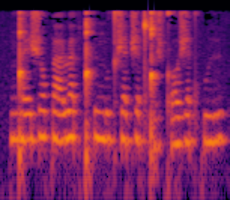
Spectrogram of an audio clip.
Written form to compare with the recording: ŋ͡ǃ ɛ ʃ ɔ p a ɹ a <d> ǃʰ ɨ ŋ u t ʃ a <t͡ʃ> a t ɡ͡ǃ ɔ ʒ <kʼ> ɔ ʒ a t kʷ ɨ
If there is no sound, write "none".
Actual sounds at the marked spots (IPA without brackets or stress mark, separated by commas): θ, t͡ʃ, kʼ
